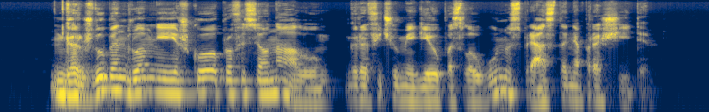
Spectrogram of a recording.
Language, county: Lithuanian, Marijampolė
